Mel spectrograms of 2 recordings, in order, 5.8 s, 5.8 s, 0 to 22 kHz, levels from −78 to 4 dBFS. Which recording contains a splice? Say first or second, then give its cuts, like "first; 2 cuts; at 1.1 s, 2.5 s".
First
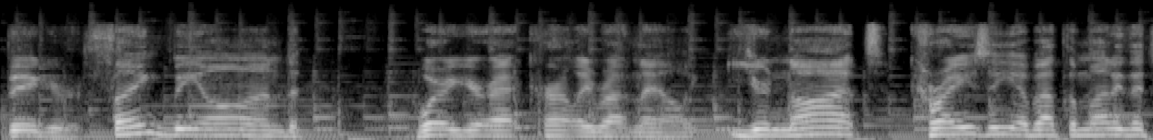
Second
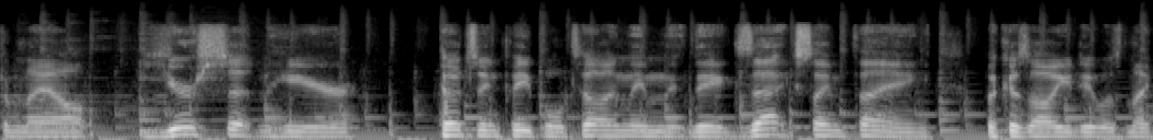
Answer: first; 1 cut; at 3.4 s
